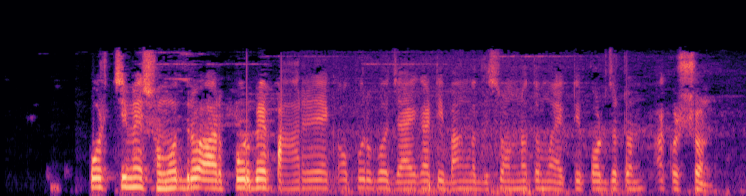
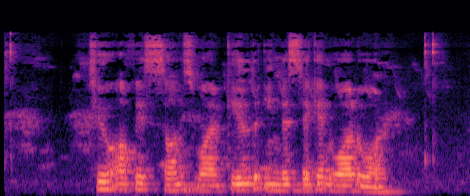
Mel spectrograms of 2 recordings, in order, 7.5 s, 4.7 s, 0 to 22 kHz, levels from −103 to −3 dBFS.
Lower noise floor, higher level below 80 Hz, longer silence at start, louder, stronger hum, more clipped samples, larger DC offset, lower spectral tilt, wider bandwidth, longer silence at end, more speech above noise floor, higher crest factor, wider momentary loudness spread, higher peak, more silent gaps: second, -51 dBFS vs -58 dBFS; first, -52 dBFS vs -62 dBFS; first, 0.5 s vs 0.05 s; first, -22 LUFS vs -31 LUFS; neither; neither; neither; about the same, -5.5 dB/octave vs -4.5 dB/octave; second, 8 kHz vs 11.5 kHz; about the same, 0.35 s vs 0.3 s; about the same, 30 dB vs 28 dB; about the same, 18 dB vs 18 dB; about the same, 14 LU vs 13 LU; first, -4 dBFS vs -14 dBFS; neither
